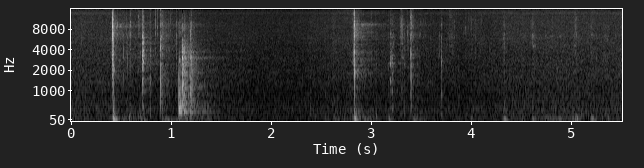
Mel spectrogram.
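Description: A small, solid green bar of soap is held in the hand and carved with a metal utility knife blade, peeling off flakes. Sharp, dry clicks and short scrapes sound as the blade cuts, the loudest near the start and again just before the three-second mark, with one followed by a brief low ringing tone. Softer, scattered cuts continue over a quiet, hissy background.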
